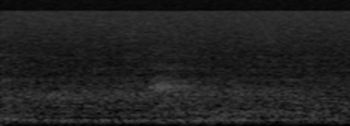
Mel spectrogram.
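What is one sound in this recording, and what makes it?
An eagle screeches.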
